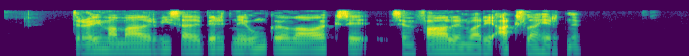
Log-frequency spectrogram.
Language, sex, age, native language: Icelandic, male, 20-29, Icelandic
